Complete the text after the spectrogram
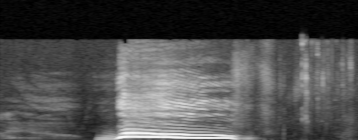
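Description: An elderly man lets out a long, loud shout that trails off.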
